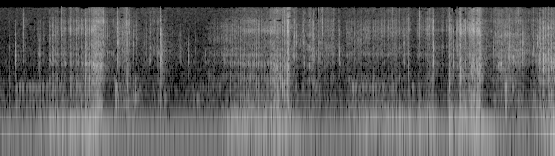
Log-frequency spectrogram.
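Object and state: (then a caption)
Bar soap being shaved. A utility knife carves and shaves a solid white rectangular bar of soap, with the flakes piling up beside it. Dry, crisp scraping and tearing strokes rise in bright bursts over a steady low rumble, with brief crunchy snaps as the shavings come away.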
